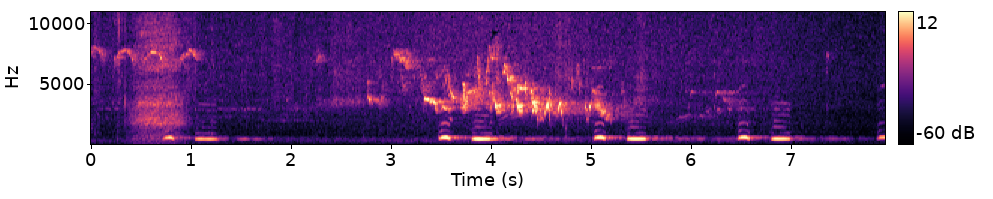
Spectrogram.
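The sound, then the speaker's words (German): A common cuckoo calls its clear two-note 'cu-coo' several times in steady succession while other birds twitter faintly in the background. “Und wenn der Kuckuck dann aus dem Süden zurückkommt, findet er hier keine bebrütbaren Nester mehr vor.”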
